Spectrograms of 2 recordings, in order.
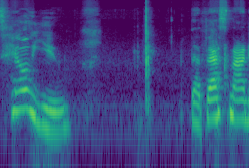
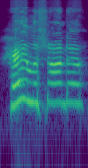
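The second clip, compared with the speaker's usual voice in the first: bright call to a friend, higher and louder; 10 semitones higher, 6 dB louder than usual. Pretend. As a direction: hail her across the room. Calling out to a friend.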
